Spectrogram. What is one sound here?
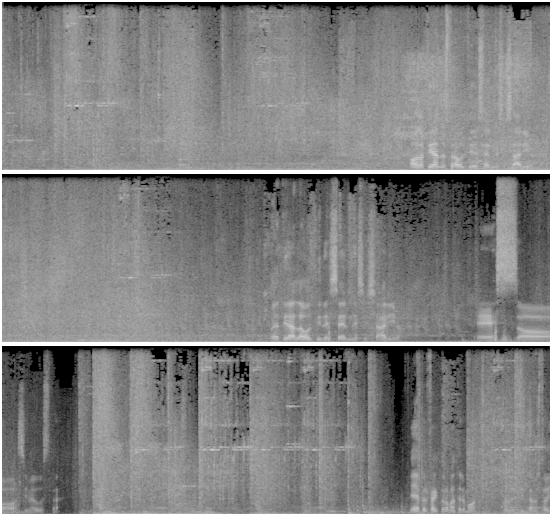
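Spells blast and weapons clash in a busy game battle.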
